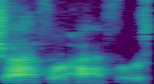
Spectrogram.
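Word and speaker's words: Schöfferhofer: you say it liz shaw for however you know the grapefruit beer that they sell in epcot oh okay i think you say it shaw for hoffer so um this is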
